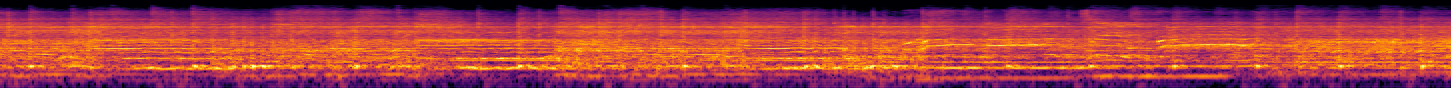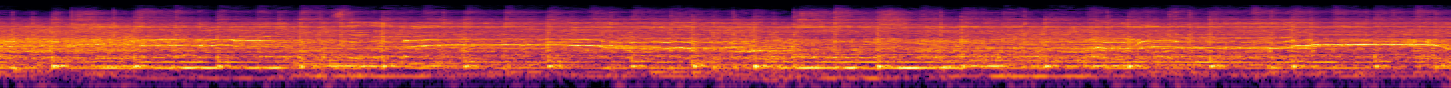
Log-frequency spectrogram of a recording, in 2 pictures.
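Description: Live rock band playing with guitars, a male lead singer holding long sung notes over them. Several of the notes rise into their pitch, are held, and then fall away.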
